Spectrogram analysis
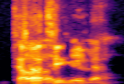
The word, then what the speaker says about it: Talladega: I keep hesitating on the name, on the pronunciation or enunciation. Talladega, right? Talladega.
